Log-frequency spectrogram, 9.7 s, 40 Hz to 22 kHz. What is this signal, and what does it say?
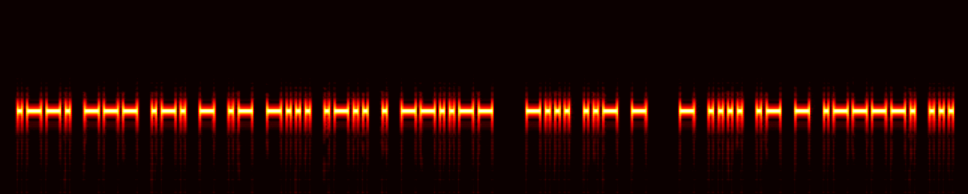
Morse code, heard as a keyed tone, about 25 wpm, 600 Hz. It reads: PORTABLE, BUT THAT'S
